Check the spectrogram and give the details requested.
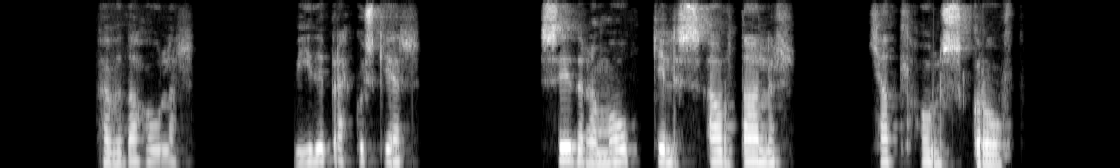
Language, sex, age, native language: Icelandic, female, 50-59, Icelandic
